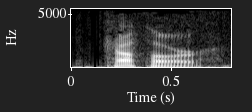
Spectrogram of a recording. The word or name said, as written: Albigeois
